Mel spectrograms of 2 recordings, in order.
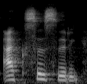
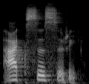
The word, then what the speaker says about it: accessory: On number 16, we have, how would you pronounce this? Is it accessory or is it accessory? It actually is accessory. We are so tempted to say accessory, but it's accessory.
